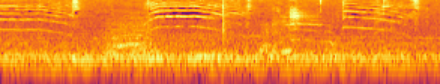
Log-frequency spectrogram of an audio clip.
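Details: A female Scottish Fold cat caring for her kittens gives a string of drawn-out, falling meows with harmonic, wavering tones.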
